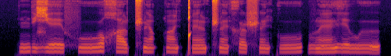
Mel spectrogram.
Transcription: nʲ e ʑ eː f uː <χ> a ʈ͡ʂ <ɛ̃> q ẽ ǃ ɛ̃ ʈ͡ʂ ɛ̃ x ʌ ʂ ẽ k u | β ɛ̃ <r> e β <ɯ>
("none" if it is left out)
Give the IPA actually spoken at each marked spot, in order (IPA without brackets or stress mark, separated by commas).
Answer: χ, ẽ, ɣ, ɯ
